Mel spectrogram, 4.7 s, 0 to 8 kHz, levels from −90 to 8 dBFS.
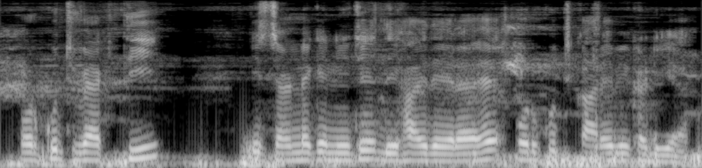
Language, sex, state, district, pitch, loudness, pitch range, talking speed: Hindi, male, Uttar Pradesh, Saharanpur, 135 Hz, -13 LUFS, 120-145 Hz, 215 wpm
